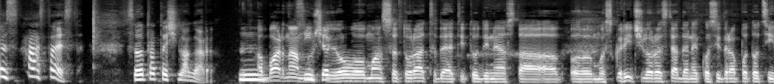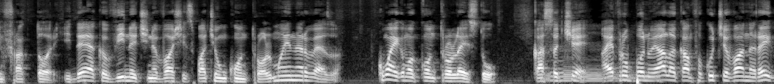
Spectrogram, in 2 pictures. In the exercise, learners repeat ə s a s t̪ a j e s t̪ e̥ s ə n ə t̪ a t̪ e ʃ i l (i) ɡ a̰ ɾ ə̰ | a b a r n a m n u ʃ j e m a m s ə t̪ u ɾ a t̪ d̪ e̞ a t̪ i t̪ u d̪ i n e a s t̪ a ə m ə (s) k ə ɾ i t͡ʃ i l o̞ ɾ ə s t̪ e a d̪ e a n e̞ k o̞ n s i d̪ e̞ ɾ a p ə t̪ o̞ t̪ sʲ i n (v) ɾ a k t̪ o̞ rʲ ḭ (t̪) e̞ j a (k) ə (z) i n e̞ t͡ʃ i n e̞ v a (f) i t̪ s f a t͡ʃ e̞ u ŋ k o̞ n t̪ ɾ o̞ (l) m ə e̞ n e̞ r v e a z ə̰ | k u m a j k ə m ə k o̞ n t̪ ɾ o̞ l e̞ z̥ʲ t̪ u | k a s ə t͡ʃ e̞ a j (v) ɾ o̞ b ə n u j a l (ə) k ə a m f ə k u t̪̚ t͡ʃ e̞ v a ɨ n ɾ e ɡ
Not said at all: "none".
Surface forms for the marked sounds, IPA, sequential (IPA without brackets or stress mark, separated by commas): a, s, f, d̪, k, v, ʃ, l, v, ə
